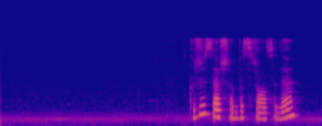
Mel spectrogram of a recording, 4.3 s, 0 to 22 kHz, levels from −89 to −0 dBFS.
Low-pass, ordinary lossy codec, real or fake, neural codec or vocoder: 7.2 kHz; none; real; none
